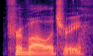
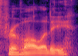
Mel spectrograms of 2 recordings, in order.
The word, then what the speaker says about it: frivolity: uh air of frivolitry to them. And I know the word is pronounced frivolity, but it is one of the few words that I will just butcher on purpose and tell people to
